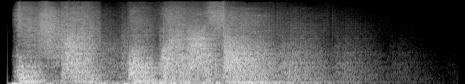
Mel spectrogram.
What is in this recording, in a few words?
Golem Boss Speak Game Taunt; Warframe; Taunts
